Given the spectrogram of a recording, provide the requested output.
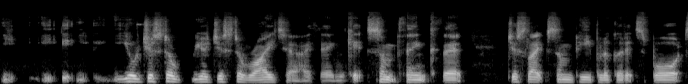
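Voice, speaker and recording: Low-voiced man, halting interview talk. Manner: halting, thinking aloud, repeats words. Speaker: writer being interviewed. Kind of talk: conversational interview answers. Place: indoor room, video call. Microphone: phone on a video call.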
